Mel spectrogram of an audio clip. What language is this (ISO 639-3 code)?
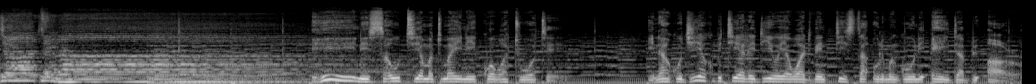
swa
